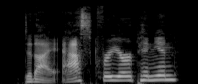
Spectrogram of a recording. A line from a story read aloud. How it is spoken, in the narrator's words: Adam snapped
